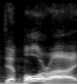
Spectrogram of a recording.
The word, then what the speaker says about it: Deborah: Deborah is how you say it in Hebrew, and we will learn about this second of the female prophets.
